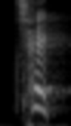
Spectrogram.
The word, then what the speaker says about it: 책: Book is 책. Like, when you have to check something, that's the same exact pronunciation. Check, check, check without the K at the end. So 책 읽는 거 좋아해요.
